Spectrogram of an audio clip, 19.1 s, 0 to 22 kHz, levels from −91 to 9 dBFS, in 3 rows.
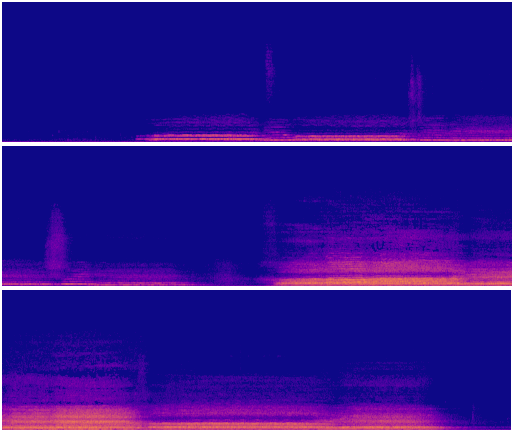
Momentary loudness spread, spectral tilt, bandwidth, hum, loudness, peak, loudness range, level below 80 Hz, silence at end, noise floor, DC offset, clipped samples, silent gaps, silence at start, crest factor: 23 LU; -5.5 dB/octave; 10 kHz; none; -31 LUFS; -14 dBFS; 20 LU; -74 dBFS; 0.75 s; -76 dBFS; under 0.1%; under 0.1%; none; 1.8 s; 20 dB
